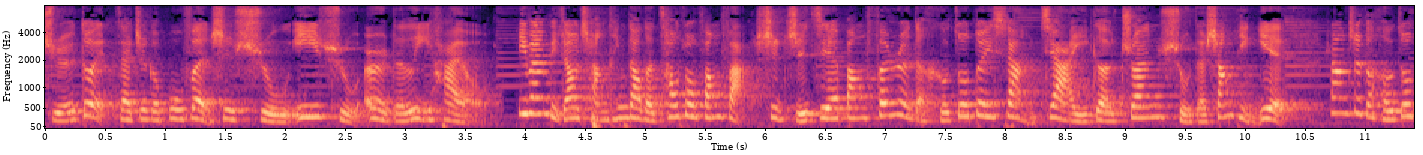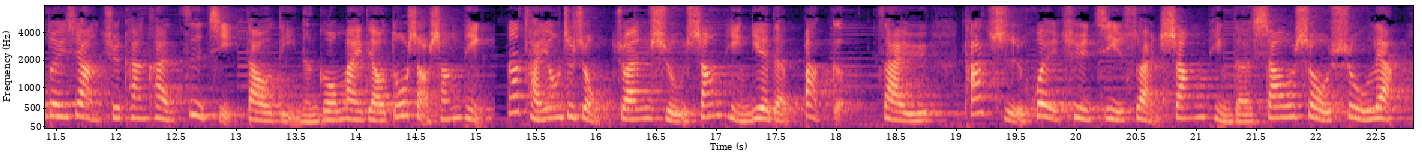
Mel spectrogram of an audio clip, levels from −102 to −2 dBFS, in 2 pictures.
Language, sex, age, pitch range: Chinese, female, 20-39, 220-300 Hz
